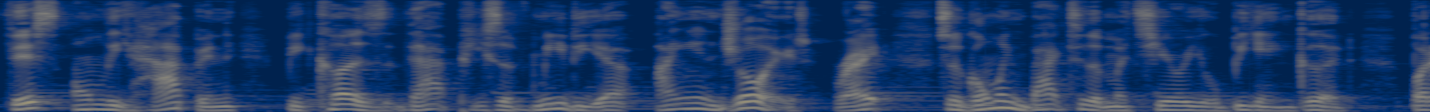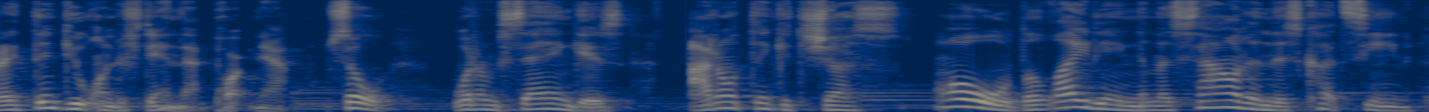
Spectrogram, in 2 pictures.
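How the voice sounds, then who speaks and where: A man's voice: mid-range voice, expressive, normal speed, few pauses, faint music behind. A man hosting a gaming commentary video, talking in a conversational, slangy way and throwing out rhetorical questions. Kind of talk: casual opinionated video commentary.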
